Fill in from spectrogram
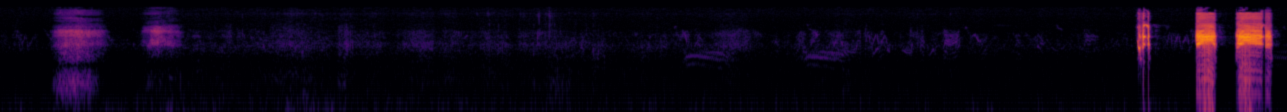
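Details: Black francolin giving its call: a few faint rasping notes at the start, a long silence, then three loud, harsh, rapid grating notes close together at the end.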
